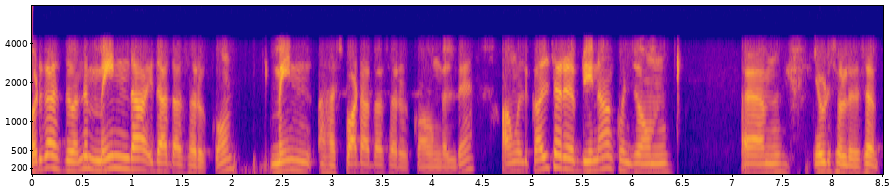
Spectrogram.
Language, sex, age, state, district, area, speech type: Tamil, male, 18-30, Tamil Nadu, Nilgiris, urban, conversation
